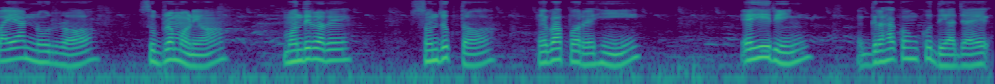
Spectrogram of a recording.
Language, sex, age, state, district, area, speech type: Odia, male, 18-30, Odisha, Rayagada, rural, read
